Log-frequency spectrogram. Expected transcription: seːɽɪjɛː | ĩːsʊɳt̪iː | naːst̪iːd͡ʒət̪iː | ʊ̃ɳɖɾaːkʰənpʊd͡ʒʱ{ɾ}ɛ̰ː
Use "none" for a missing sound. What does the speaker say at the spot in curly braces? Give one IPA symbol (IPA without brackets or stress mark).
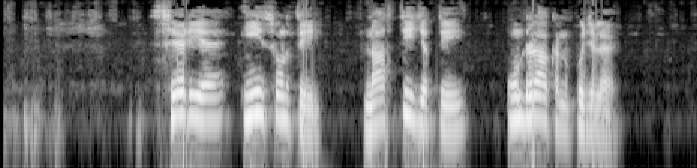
l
